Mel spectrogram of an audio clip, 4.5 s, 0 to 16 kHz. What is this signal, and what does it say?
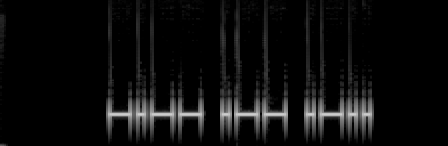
Morse code, heard as a keyed tone, about 17 wpm, 700 Hz. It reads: YWL
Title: USA Call Sign Postfixes - 3 Letters 17wpm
